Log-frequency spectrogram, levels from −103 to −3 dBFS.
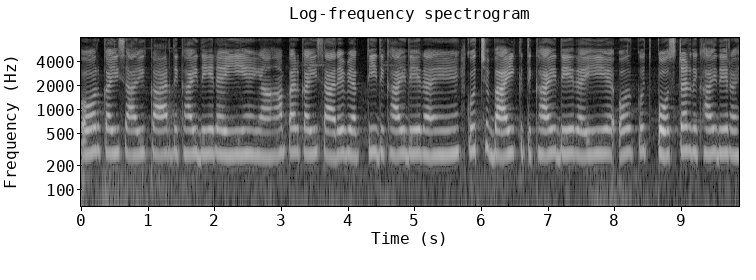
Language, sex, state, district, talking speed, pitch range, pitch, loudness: Hindi, female, Bihar, Purnia, 190 wpm, 275-285 Hz, 280 Hz, -36 LUFS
